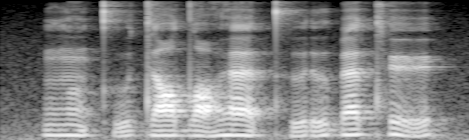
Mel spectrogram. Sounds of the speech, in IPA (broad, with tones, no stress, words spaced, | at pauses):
ŋõ˧˩kʼu˩˧˩ tæ˧ dˤo˧˩˧ɦæ˧˩t̪ʰɯ˩˧˩ ɾɯ˩˧˩ɓæ˧tʰø˧˩˧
